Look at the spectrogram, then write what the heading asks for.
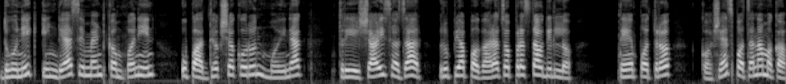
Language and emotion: Goan Konkani, surprised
